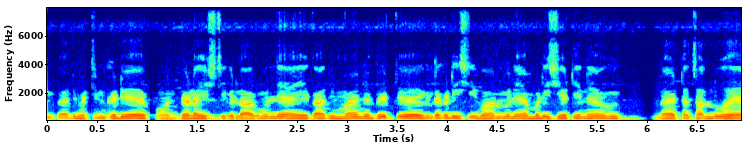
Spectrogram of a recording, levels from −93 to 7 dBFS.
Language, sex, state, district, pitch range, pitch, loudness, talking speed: Hindi, male, Rajasthan, Nagaur, 110-115 Hz, 115 Hz, -15 LUFS, 240 wpm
